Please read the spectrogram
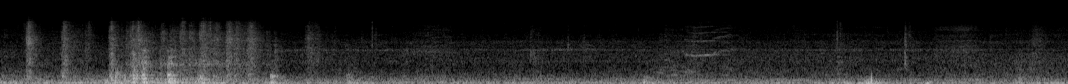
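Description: A rapid, irregular run of clattering knocks in the first few seconds over a steady low rumble, with a few isolated knocks later.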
